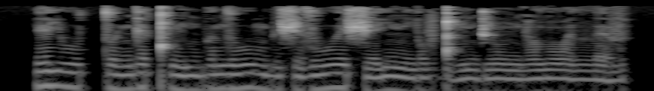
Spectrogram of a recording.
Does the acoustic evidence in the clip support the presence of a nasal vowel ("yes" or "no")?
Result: yes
